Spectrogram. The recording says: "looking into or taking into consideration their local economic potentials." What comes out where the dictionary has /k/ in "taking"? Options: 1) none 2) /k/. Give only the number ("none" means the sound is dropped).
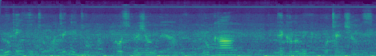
1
